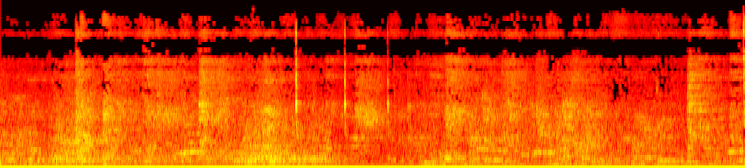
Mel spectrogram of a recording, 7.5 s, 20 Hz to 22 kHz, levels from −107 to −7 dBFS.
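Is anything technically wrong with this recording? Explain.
Yes, two problems run through the whole clip.

There's a DC offset: the waveform sits shifted off zero by a constant amount. You won't hear it, but it wastes headroom and shows as steady energy at the very bottom of the spectrum.

The watery, swirly smear and softened attacks are plainly audible, with nothing above about 17.2 kHz. That's likely MP3 compression, starved of bits at a rate that fits around 32 kbps, dropping weak detail frame by frame.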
